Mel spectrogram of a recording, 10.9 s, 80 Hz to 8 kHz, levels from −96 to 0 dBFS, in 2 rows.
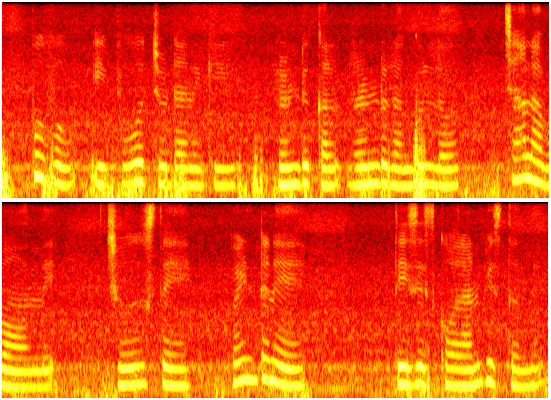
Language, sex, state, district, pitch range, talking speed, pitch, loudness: Telugu, female, Andhra Pradesh, Guntur, 210-235 Hz, 70 wpm, 220 Hz, -17 LUFS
